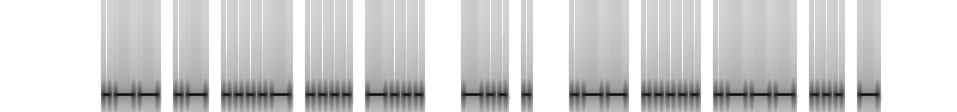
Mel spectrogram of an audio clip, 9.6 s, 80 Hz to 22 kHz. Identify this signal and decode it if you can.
Morse code, heard as a keyed tone, about 21 wpm, 700 Hz. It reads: WA4HB DE W5JST
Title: USA Callsign DE Callsign - 5 Characters - 20wpm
